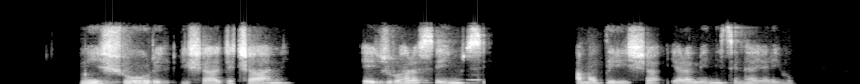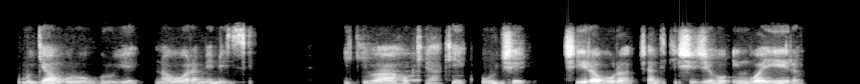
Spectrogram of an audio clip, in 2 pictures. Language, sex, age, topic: Rundi, female, 36-49, education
